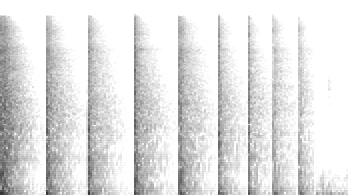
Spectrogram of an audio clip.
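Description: Nine sharp, hard thwacks in a steady rhythm, each a heavy blow crushing lemongrass stalks on a cutting board, closely spaced and loud.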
